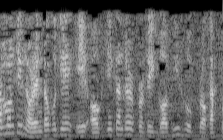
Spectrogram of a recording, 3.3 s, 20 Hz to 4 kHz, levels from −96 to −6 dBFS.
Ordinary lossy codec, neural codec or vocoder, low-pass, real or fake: MP3, 16 kbps; none; 3.6 kHz; real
